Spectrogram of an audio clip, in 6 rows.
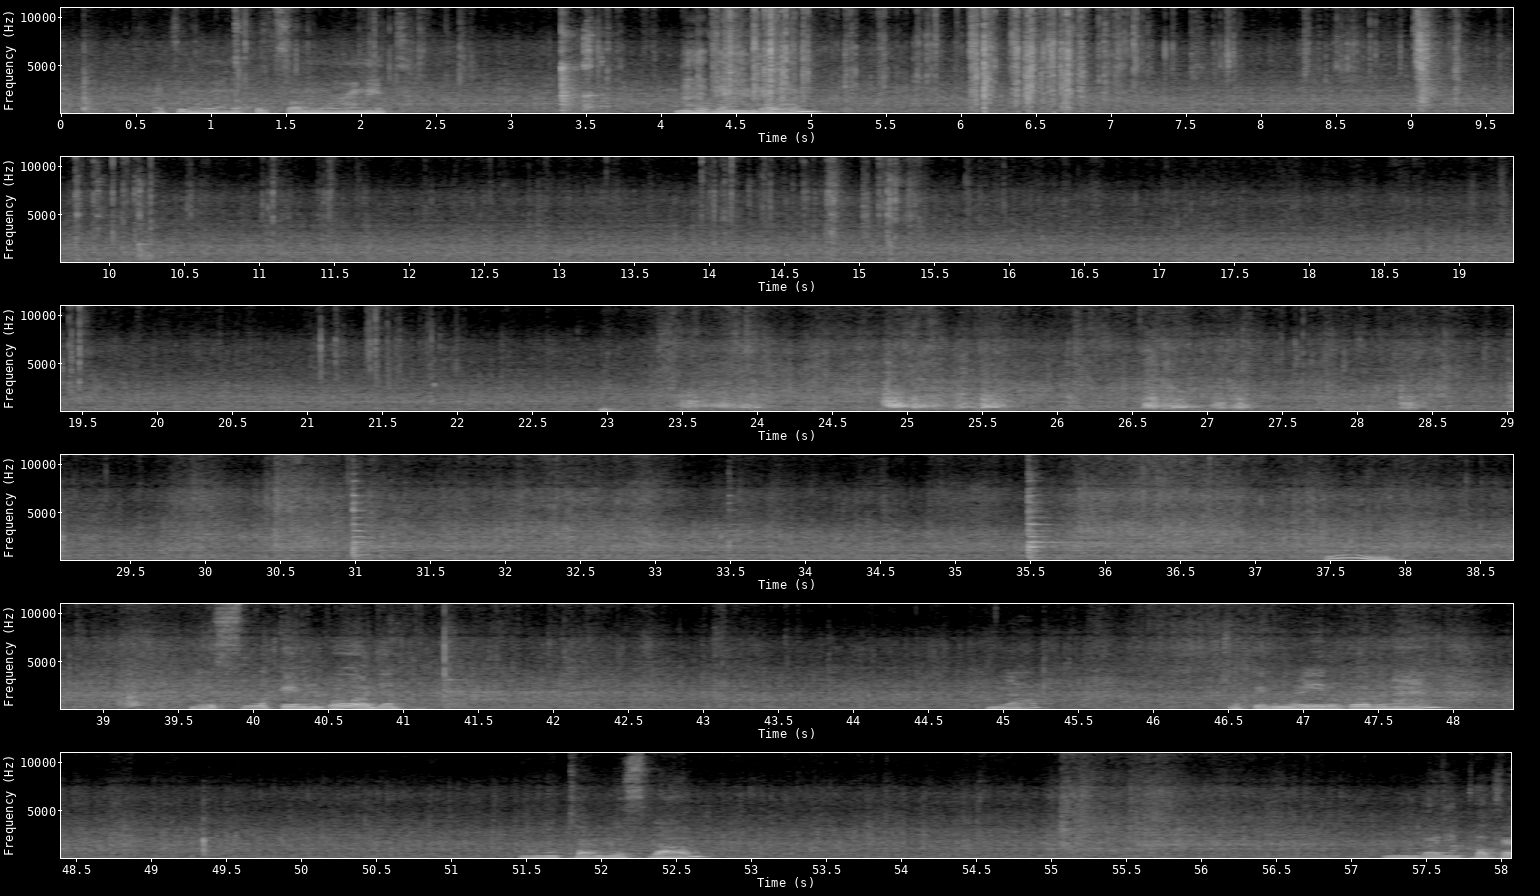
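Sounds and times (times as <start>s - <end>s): food sizzling in a pan: 0.0s - 58.0s
scraping and knocking from stirring: 23.0s - 31.3s.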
